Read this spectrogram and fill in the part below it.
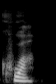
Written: quoi

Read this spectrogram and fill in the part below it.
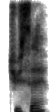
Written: tu sais

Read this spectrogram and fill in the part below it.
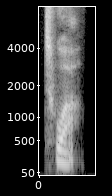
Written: toi

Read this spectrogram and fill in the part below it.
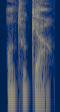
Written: en tout cas

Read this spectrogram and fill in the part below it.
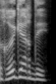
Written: regarder

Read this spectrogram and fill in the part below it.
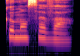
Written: comment ca va

